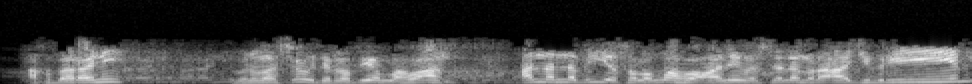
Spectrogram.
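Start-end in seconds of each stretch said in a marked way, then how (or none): none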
